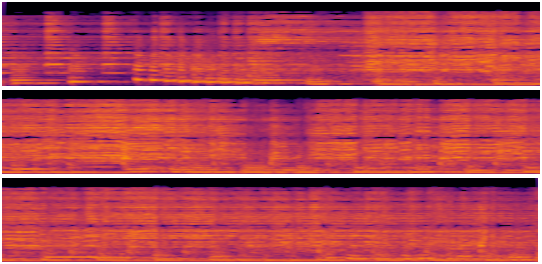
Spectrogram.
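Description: Live Mexican banda brass band playing, with trombones and trumpets over a deep bass line. A falling run in the low brass comes about a second in, and the full band enters with heavy bass near three seconds in.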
